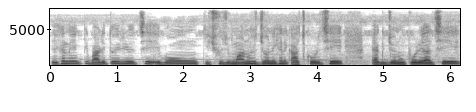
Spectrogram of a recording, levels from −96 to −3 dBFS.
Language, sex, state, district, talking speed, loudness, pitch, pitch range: Bengali, female, West Bengal, Paschim Medinipur, 155 wpm, -31 LUFS, 215 Hz, 205-220 Hz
